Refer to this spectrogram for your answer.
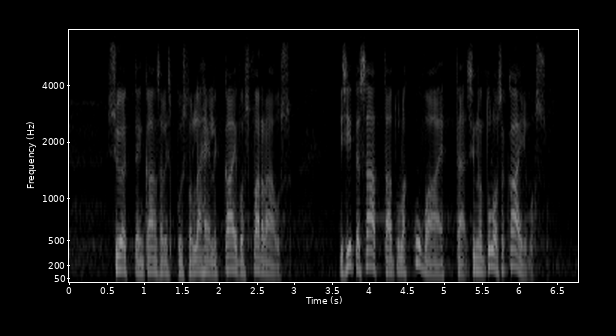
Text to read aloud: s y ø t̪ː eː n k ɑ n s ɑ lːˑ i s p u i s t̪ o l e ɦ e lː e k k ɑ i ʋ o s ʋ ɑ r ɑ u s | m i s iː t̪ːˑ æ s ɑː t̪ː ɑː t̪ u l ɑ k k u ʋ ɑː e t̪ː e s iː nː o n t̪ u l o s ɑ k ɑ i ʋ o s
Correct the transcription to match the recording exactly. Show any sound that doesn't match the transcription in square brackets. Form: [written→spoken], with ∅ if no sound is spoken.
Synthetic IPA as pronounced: s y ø t̪ː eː [n→ŋ] k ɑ n s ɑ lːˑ i s p u i s t̪ o l [e→æ] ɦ e lː e k k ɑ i ʋ o s ʋ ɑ r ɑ u s | [m→n] i s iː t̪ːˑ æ s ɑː t̪ː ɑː t̪ u [l→lː] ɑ k k u ʋ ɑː e t̪ː [e→æ] s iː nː o n t̪ u l o s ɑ k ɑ i ʋ o s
